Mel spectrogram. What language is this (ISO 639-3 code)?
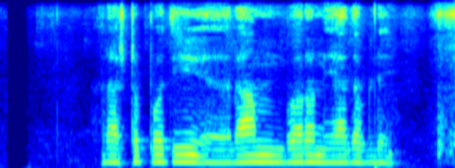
nep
